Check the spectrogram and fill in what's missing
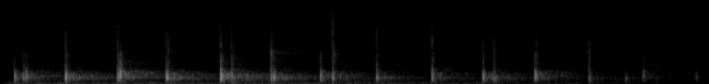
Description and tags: Footsteps on tile walking to distance
A series of footsteps that fade into the distance.
footsteps, foley, tile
